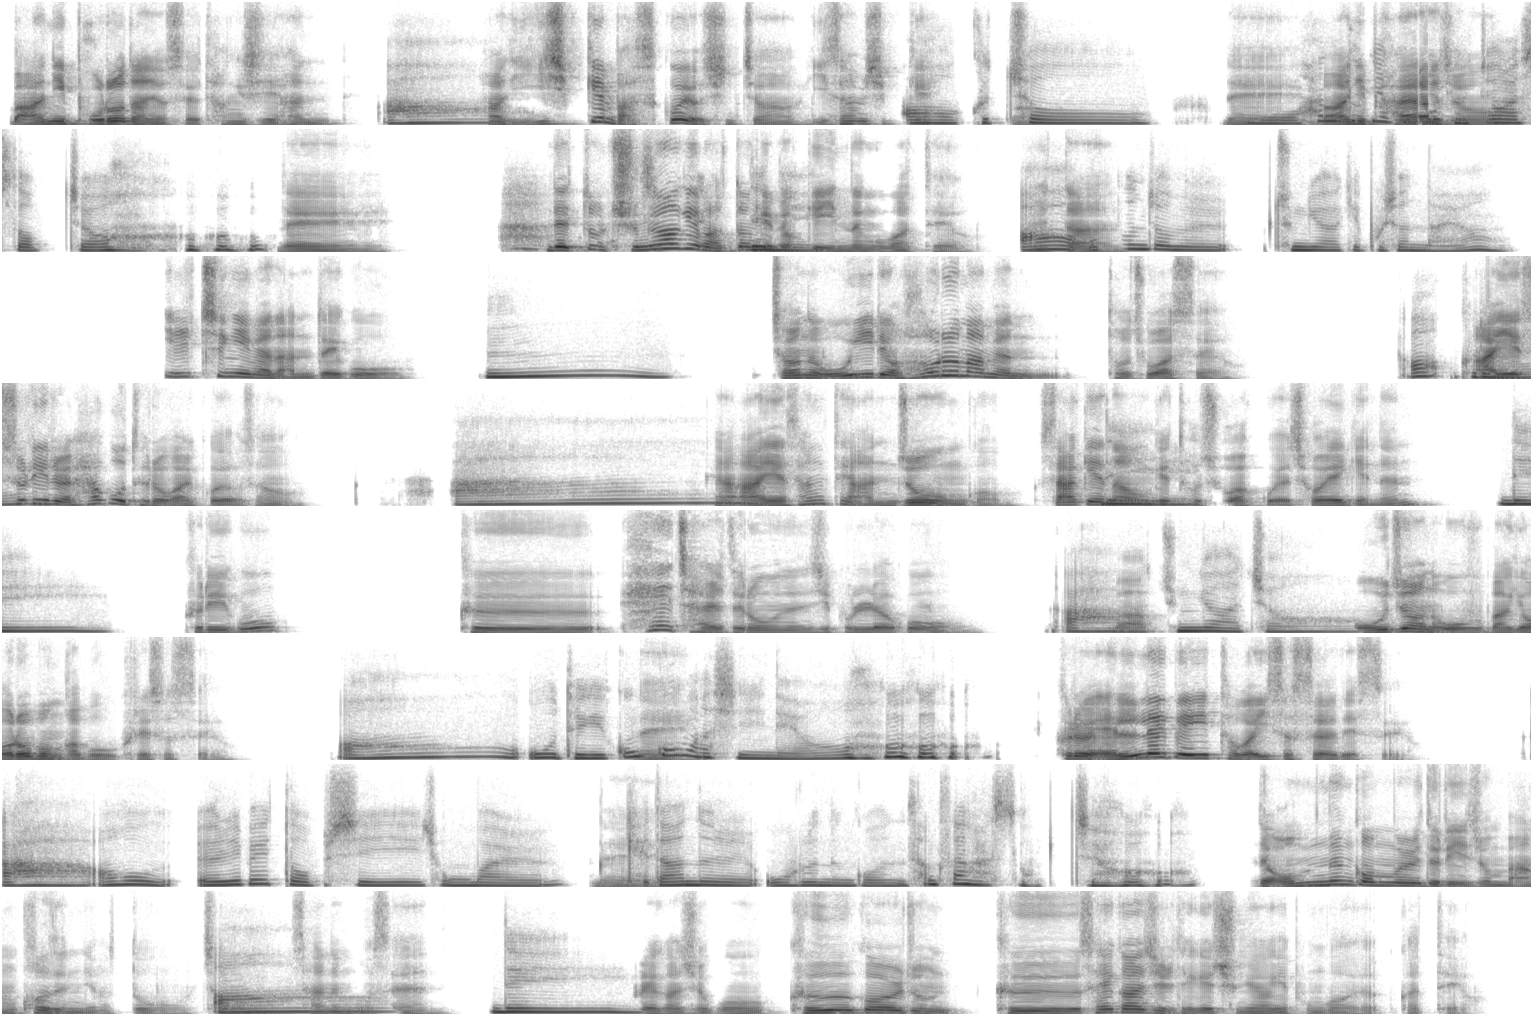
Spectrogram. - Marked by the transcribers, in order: tapping; laugh; other background noise; laugh; laughing while speaking: "없죠"; laugh
- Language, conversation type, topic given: Korean, podcast, 처음 집을 샀을 때 기분이 어땠나요?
